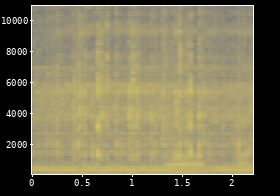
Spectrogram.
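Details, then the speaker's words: Chainsaw with a new muffler idles rough and throaty with a raspy popping crackle; owner suspects a lost exhaust port gasket (exhaust leak), cause not yet confirmed. "I don't know what you guys think. That thing sounds like it's popping a little bit. It sounds throaty as hell, but I wonder if I maybe lost the gasket"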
